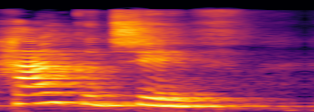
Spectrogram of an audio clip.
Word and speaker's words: handkerchief: Letter D is silent in the word handkerchief, handkerchief, handkerchief, chief, handkerchief.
